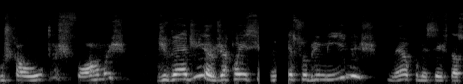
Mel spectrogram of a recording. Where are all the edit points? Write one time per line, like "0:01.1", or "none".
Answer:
none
